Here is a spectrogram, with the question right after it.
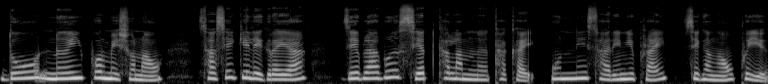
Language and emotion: Bodo, neutral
